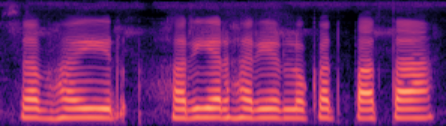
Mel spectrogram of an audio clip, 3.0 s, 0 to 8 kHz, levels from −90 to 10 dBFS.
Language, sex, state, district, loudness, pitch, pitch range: Magahi, female, Jharkhand, Palamu, -15 LUFS, 215 Hz, 210-215 Hz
